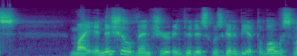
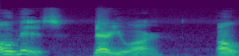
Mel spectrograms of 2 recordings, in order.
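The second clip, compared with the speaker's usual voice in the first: play-acted stiff, robotic, memorized-sounding delivery; 3 semitones higher than usual. Retelling a kid actor's backstage line: imitating a robotic rehearsed delivery. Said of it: "most robotic, most rehearsed delivery".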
